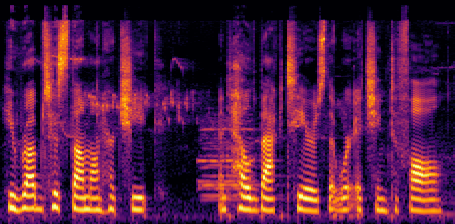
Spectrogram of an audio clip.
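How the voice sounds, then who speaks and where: A woman's voice: lowish voice, little pitch movement, unhurried, music in the background. A woman reading scripted, dramatic storytelling narration.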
